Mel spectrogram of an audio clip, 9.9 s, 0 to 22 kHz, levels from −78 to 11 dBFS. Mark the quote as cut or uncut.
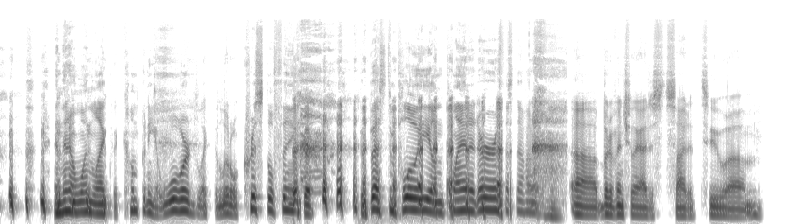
cut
